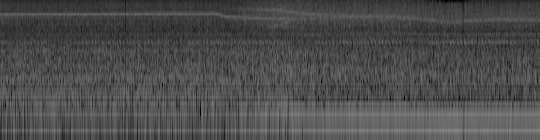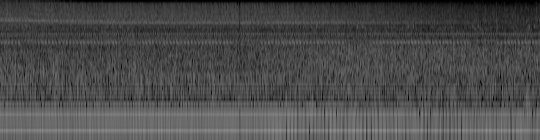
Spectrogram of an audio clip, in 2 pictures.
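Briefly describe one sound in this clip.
A van engine hums low and shifts in pitch as the van drives.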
